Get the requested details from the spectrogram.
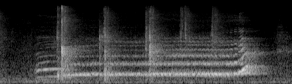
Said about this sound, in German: Drei Performer klatschen in die Hände, klopfen auf ihre Körper und erzeugen dadurch rhythmische Klänge.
